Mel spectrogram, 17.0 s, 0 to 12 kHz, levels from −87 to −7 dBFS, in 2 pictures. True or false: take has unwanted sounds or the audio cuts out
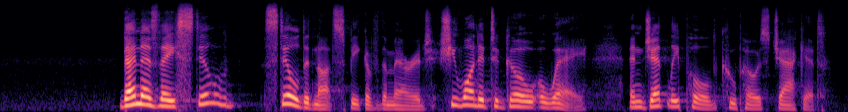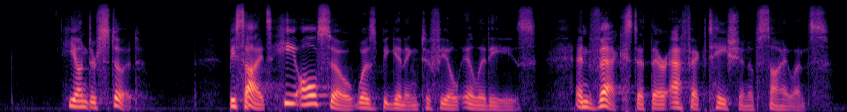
false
